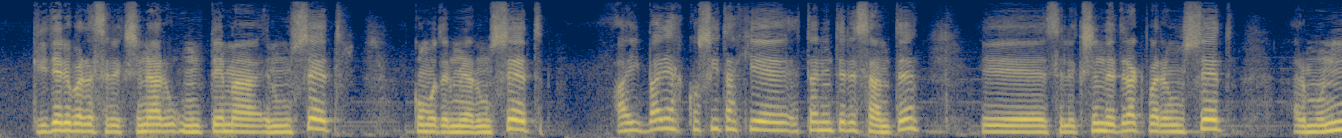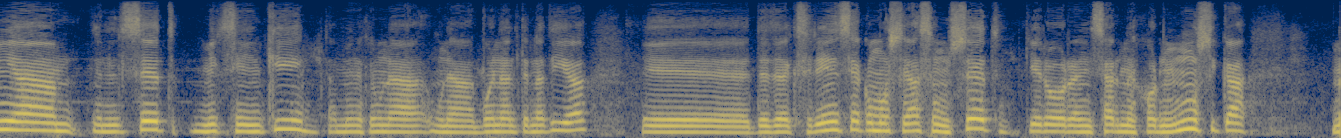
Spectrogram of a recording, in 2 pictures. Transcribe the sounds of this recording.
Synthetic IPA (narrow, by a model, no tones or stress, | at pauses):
kɾit̪̬eɾjopaɾase̞leksjo̞naɾunt̪emaenunset̪ | komo̞t̪e̞ɾminaɾunset̪ | ajβaɾjasko̞sit̪askeːst̪anint̪eɾesant̪es | ese̞leksjo̞nd̪e̞t̪̬ɾak̚paɾaunset̪ | aɾmo̞niaenelset̪miksiŋkit̪ambjenkunaunabwe̞naːlt̪eɾnat̪iβa | ed̪ezðelaekspeɾjensjako̞mo̞seaseunset̪kje̞ɾorealisaɾme̞xo̞ɾmimusika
